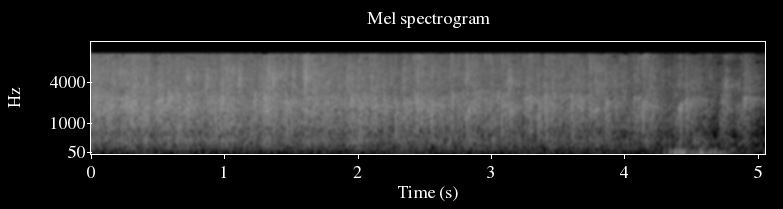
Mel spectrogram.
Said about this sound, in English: And so let's give a round of applause to both of you. Awesome job.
